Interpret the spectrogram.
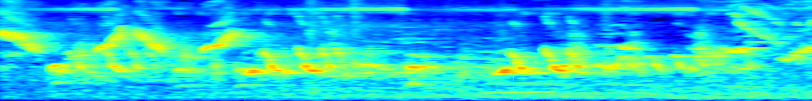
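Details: Chinese hwamei kept as a cage bird, praised for high, elaborate singing, pours out dense, slightly harsh warbled phrases, fast up-and-down slurs crowding together with scratchy edges, over a thin constant high whine.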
